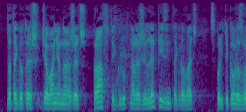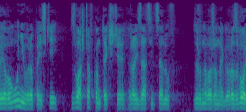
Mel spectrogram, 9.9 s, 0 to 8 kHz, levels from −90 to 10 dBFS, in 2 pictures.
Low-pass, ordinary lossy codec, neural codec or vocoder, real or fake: 7.2 kHz; none; none; real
